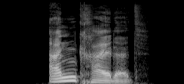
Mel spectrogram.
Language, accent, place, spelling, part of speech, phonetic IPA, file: German, Germany, Berlin, ankreidet, verb, [ˈanˌkʁaɪ̯dət], De-ankreidet.ogg
- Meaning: inflection of ankreiden: 1. third-person singular dependent present 2. second-person plural dependent present 3. second-person plural dependent subjunctive I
